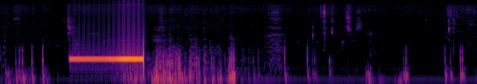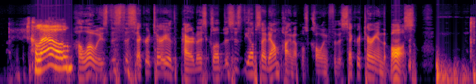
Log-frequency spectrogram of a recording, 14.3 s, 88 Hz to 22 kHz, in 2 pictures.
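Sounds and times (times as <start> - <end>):
telephone ring tone over the line: 1.0 - 2.2
speech: 7.7 - 13.7.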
